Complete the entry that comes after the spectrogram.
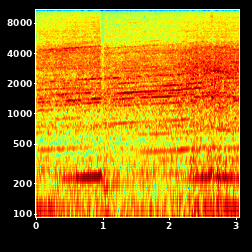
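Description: An F3 open-wheel race car accelerates on the Virginia International Raceway circuit in iRacing. The engine holds a steady, sustained drone and shifts once partway through.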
